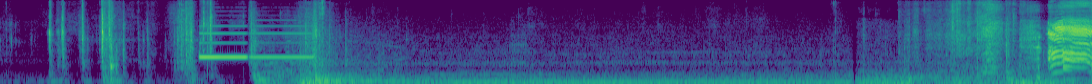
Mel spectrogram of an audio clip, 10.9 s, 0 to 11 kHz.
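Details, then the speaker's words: 1998 Chevrolet Silverado K1500 4x4 (OBS), 276,000 miles: key clicks and chime, short crank, quick catch, steady even idle; starts cleanly, normal start. "it starts so good. Eee! I love it."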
